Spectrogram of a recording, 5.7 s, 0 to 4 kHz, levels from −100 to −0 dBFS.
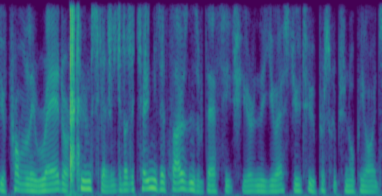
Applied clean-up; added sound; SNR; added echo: neural diffusion model UNIVERSE++.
